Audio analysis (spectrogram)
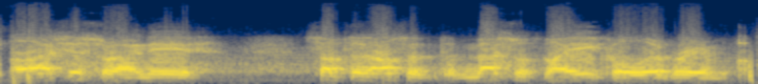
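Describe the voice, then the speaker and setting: A man with a lowish, fairly flat voice speaks briskly as an amateur radio operator in a round table chat. He talks casually and tells joking anecdotes over a two-way radio, and the transmission is picked up by a receiver, sounding muffled and staticky with faint noise.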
